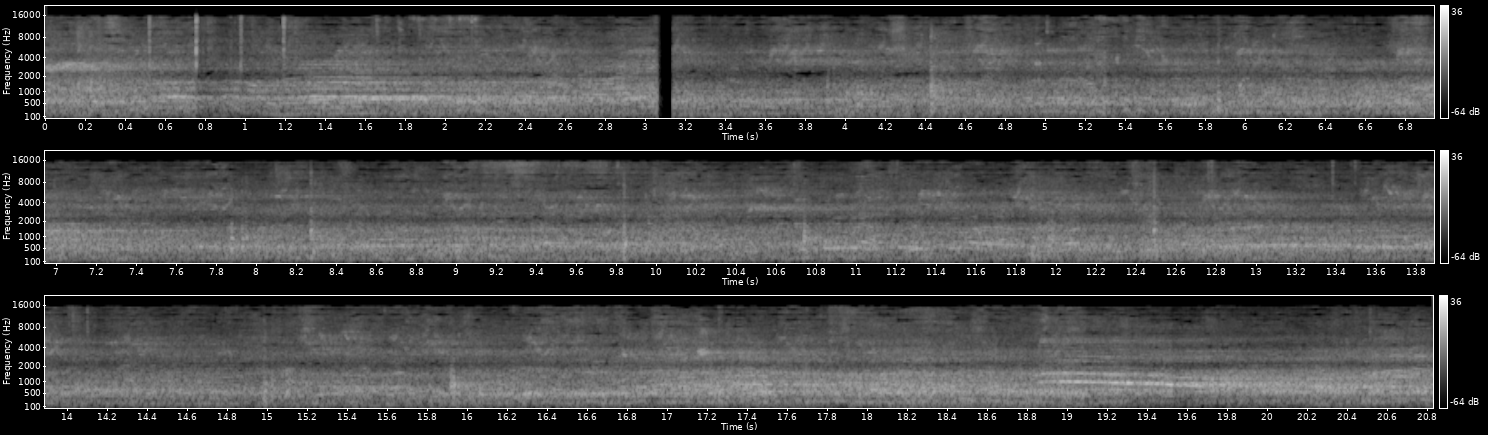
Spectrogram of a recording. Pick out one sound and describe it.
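A handball smacks against a concrete wall in a large echoing court.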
